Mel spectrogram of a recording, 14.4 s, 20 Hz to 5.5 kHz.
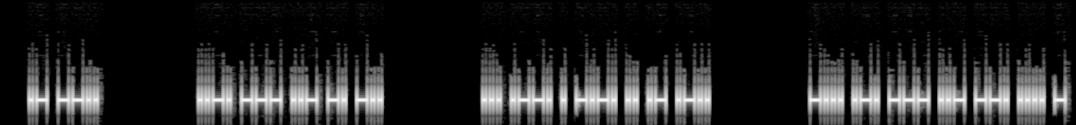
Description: Morse code, heard as a keyed tone, about 25 wpm, 550 Hz. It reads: AZ FOUND SPECIAL BROUGHT
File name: Ultimate Word List / 25WPM Ultimate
